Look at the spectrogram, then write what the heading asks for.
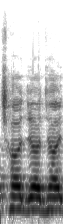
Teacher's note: च वर्ग का उच्चारण स्थान कहां है दोस्तों? तो तालु है।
